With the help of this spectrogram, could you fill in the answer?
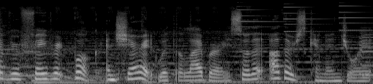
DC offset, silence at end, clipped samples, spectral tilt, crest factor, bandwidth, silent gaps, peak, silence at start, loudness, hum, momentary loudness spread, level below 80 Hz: under 0.1%; 0 s; under 0.1%; -4.5 dB/octave; 16 dB; over 20 kHz; none; -10 dBFS; 0 s; -27 LUFS; none; 6 LU; -52 dBFS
